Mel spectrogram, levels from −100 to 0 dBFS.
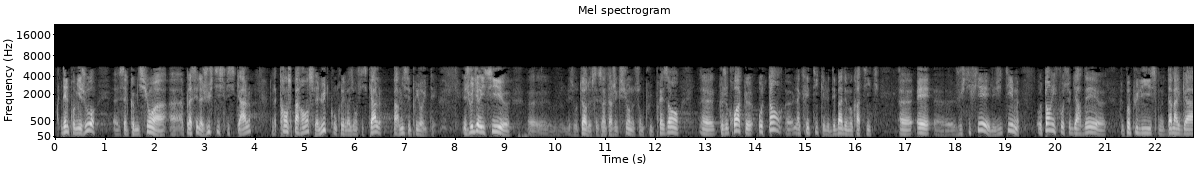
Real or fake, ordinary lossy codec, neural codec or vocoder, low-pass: real; none; none; 5.4 kHz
